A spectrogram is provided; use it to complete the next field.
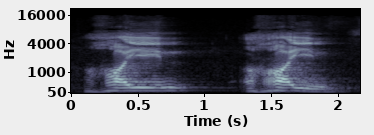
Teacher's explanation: Rin également est prononcé au niveau de la base de la langue. Elle fait partie des lettres qui sont dites les lettres emphatiques. · Elle fait partie des lettres qui sont dites les lettres emphatiques. Elle également est une lettre qui est lourde. · Ghaïn également est prononcée au niveau de la base de la langue.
